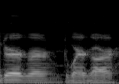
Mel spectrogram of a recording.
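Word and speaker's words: duergar: Dwarves and Dwergar, however you want to pronounce it. I'm going to keep saying Durgar because it rolls off the tongue easier for me. It's probably Dwergar, but that's how it is.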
